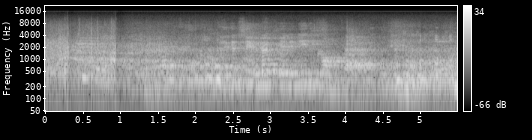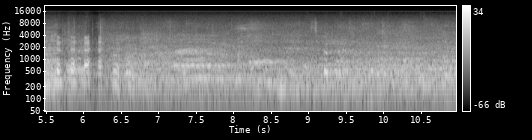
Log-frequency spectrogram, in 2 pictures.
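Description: A man speaks to an audience in a large hall.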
